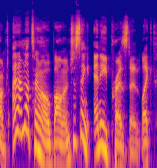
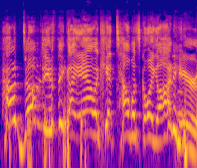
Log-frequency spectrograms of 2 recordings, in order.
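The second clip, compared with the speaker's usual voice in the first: high-pitched incredulous rant; exasperated outburst; 11 semitones higher than usual. Retold or imitated. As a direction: blurt it out in hammed-up outrage, voice shooting up. Venting mock outburst at bank staff.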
